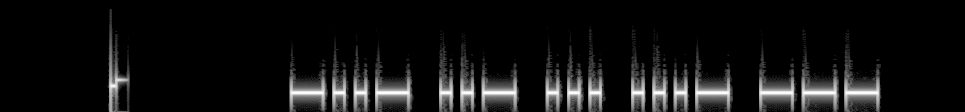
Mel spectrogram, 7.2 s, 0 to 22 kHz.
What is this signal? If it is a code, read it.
Morse code, heard as a keyed tone, about 15 wpm, 700 Hz. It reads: XUSVO
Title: Code Groups - 5 Letter:Numbers - 15wpm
